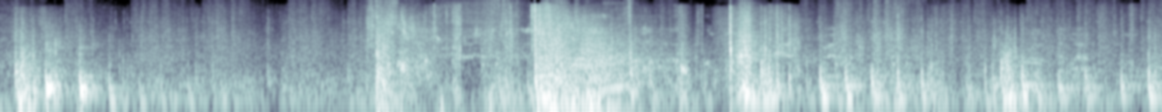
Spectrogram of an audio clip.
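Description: Footsteps thud on hollow floors.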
